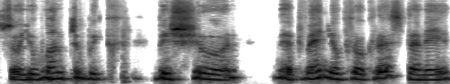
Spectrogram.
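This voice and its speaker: A dark, mellow voice speaks at a fairly slow pace with very even loudness. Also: woman, fairly high pitch for a woman, ordinary pitch variation. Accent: Hungarian. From Hungary. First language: Hungarian. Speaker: psychologist. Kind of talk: lecture.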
